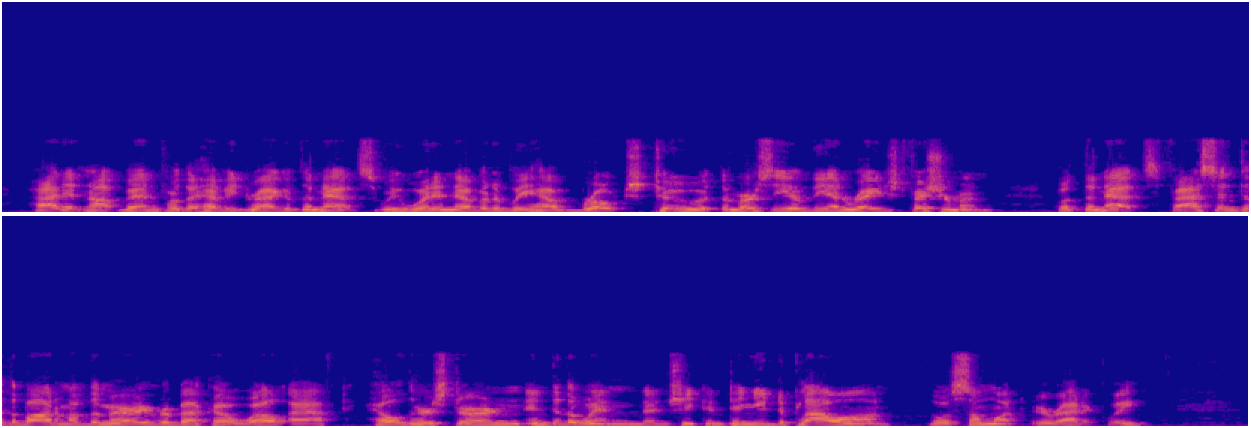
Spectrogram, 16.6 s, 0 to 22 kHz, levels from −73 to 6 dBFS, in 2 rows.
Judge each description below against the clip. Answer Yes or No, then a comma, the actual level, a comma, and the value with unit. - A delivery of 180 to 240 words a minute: Yes, average, 190 wpm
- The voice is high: Yes, high, 195 Hz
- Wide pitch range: Yes, wide, 5.8 semitones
